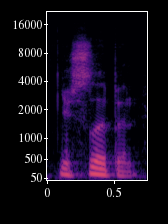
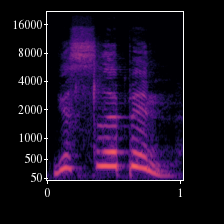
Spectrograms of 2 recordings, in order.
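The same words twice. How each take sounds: First: Said in the usual way. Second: You're slipping much higher and louder, slipping falling hard; fired-up callout. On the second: Real, not acted. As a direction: shout slipping as a playful dig. Calling out viewers.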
